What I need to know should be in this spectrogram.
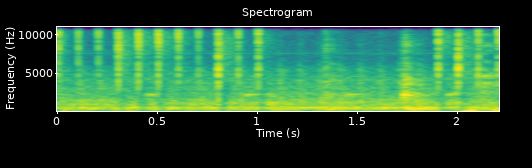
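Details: First Q-switched 1064 nm laser treatment on an old multicoloured tattoo, targeting black ink, with ice as analgesic; patient rates pain 3/10. Rapid, even snapping clicks of about ten per second over a steady machine hum.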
